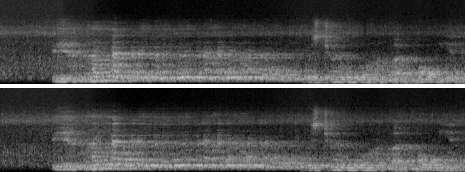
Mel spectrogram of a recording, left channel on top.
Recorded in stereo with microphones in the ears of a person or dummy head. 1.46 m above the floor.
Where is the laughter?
30° right (ahead or behind), 3 m.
